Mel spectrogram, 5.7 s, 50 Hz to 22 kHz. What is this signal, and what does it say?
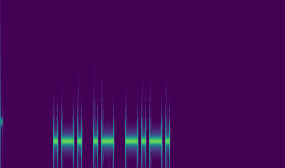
Morse code, heard as a keyed tone, about 15 wpm, 700 Hz. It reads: RAC
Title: USA Call Sign Postfixes - 3 Letters 15wpm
